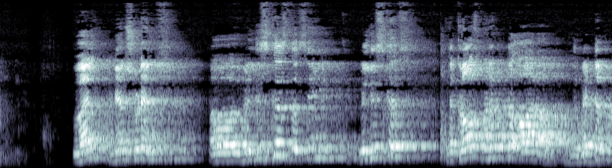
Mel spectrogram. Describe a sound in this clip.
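A young man lectures calmly, close by.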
